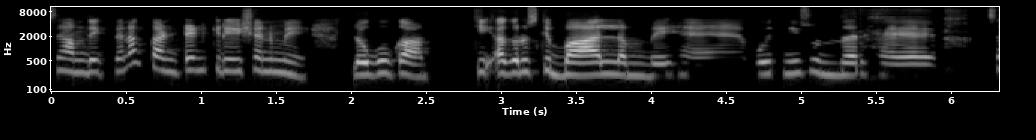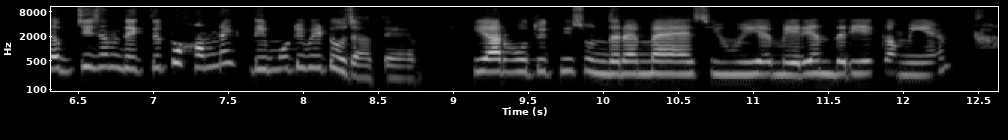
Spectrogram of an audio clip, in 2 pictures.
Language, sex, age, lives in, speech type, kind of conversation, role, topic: Hindi, female, 20-24, India, conversation, podcast, guest, Tumne apni pehli self-care habit kab start ki thi?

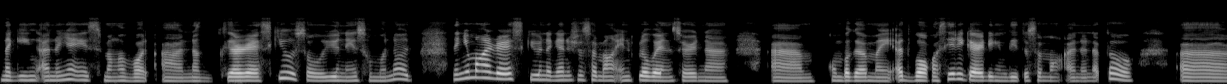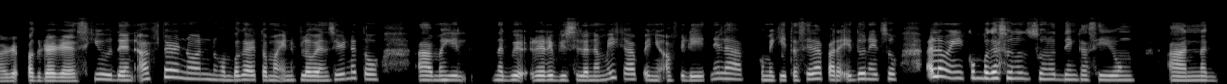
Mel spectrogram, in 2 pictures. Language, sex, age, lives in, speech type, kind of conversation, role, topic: Filipino, female, 25-29, Philippines, conversation, podcast, guest, Paano naaapektuhan ng mga algoritmo ang panlasa mo sa mga napapanood at nababasang nilalaman?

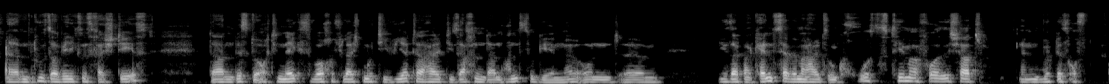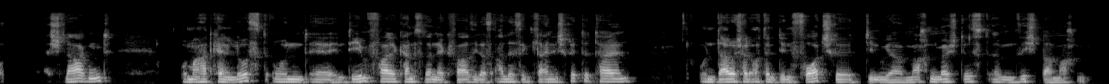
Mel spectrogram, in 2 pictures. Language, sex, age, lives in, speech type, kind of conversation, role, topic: German, male, 25-29, Germany, conversation, advice, advisor, Wie bleibe ich motiviert, mich regelmäßig zu bewegen?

